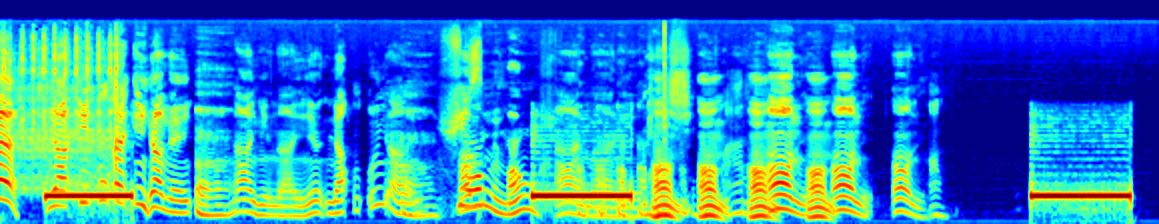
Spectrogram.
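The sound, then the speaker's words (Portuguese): Three steady, single-pitch telephone ring tones for a call, each lasting about a second, repeat at even intervals several seconds apart. Voices talk loudly in the gaps between them. “Tá ligando pra mim?”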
